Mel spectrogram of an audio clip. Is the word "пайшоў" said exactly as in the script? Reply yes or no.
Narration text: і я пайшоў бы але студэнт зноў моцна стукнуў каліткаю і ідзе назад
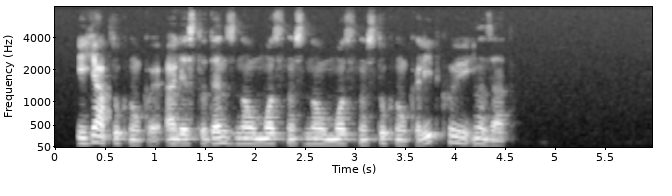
no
